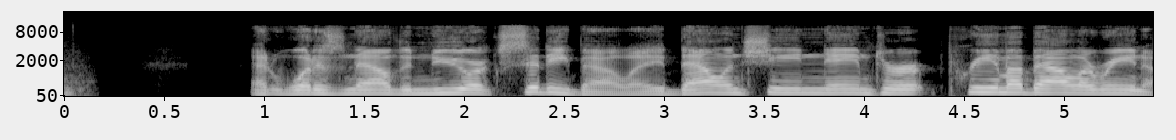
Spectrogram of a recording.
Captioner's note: voice-over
